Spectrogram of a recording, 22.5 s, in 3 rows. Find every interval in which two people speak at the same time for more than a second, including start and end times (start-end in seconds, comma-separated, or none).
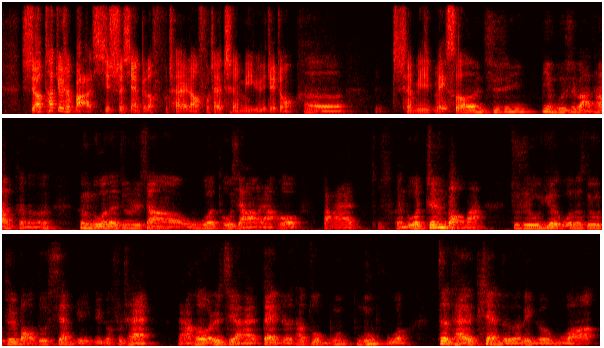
none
